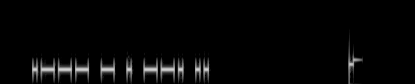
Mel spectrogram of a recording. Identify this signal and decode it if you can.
Morse code, heard as a keyed tone, about 27 wpm, 700 Hz. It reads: JTEGI
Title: Code Groups - 5 Letters - 28wpm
